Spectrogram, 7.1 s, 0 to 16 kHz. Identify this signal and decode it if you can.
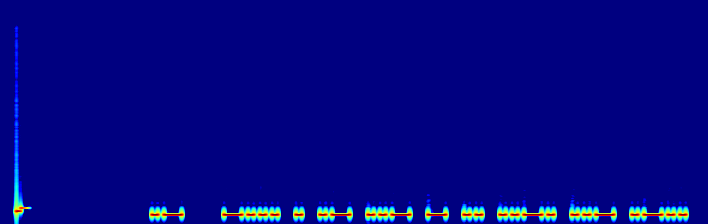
Morse code, heard as a keyed tone, about 20 wpm, 700 Hz. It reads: A BEAUTIFUL
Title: Sentences from Top 1000 Words - Review Part 1 - 20wpm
